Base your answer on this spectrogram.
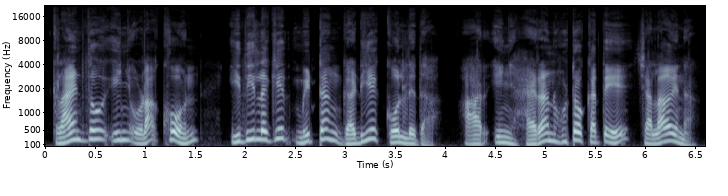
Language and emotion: Santali, surprised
